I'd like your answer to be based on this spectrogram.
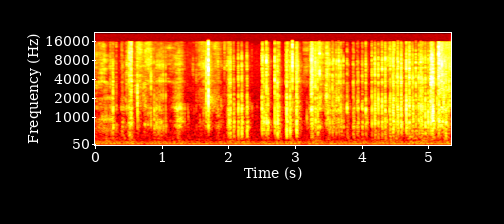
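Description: Long nails rapidly tap the body, grip and lens of a black DSLR camera with a plastic body and lens, held in the hands. The result is a quick, uneven run of short, dry, bright clicks with almost no ring, over a faint low hum.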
